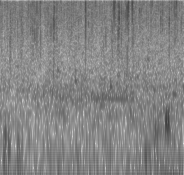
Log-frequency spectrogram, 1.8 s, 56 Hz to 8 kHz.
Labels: {"label": "biophony, croak", "recorder": "SoundTrap 500"}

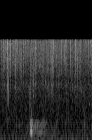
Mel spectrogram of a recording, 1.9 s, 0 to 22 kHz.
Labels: {"label": "biophony, growl", "recorder": "SoundTrap 600 or HydroMoth"}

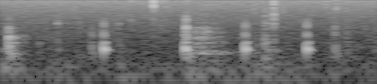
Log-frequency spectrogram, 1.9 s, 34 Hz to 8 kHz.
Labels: {"label": "biophony, knock croak", "recorder": "SoundTrap 300"}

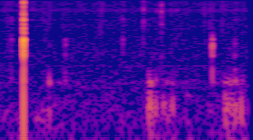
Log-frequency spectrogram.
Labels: {"label": "ambient", "recorder": "HydroMoth"}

